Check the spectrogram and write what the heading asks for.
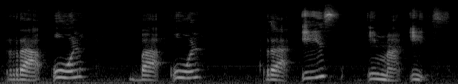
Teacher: Y hay palabras que tienen tilde a pesar de no terminar en vocal, en N o en S. Esto es por la ruptura del diptongo AU o AI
